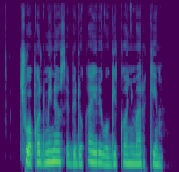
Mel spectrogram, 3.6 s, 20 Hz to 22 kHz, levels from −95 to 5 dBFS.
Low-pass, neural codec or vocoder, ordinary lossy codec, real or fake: 19.8 kHz; vocoder, 48 kHz, 128 mel bands, Vocos; none; fake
